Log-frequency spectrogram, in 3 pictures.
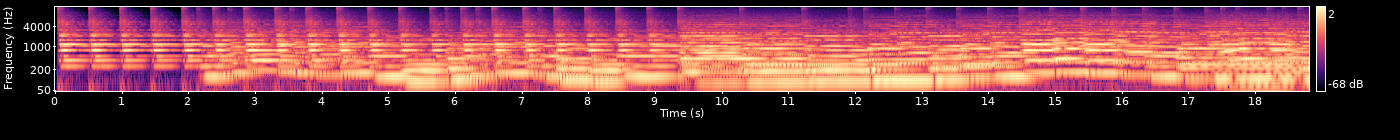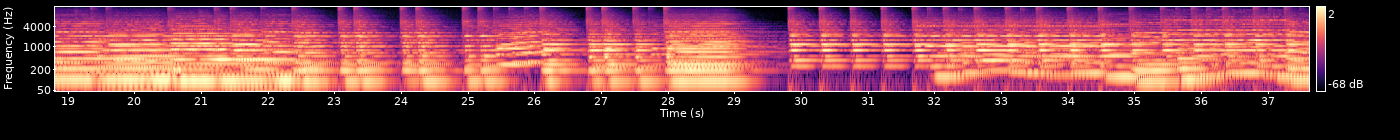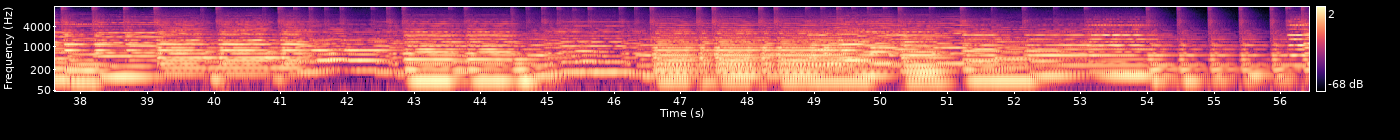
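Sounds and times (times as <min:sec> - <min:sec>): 
organ: 0:00.0 - 0:56.4.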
